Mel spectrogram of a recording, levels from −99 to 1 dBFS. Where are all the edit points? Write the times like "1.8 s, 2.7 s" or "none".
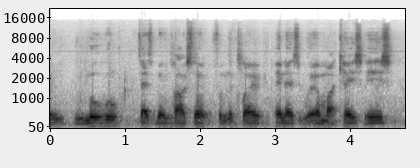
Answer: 1.0 s, 2.9 s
